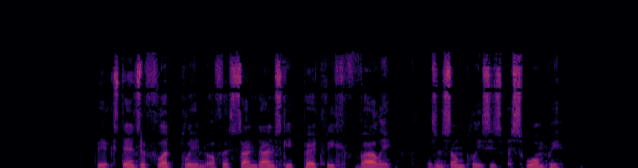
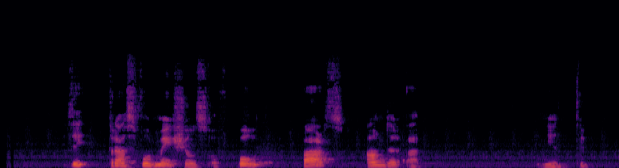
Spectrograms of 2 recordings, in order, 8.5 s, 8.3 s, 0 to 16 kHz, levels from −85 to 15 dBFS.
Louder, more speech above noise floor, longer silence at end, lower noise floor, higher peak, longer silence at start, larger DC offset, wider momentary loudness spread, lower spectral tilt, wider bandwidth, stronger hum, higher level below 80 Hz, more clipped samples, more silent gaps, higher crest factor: second, -41 LUFS vs -32 LUFS; first, 46 dB vs 32 dB; first, 1.05 s vs 0.45 s; first, -87 dBFS vs -64 dBFS; second, -22 dBFS vs -16 dBFS; first, 1.3 s vs 0.9 s; neither; second, 11 LU vs 19 LU; second, -3.5 dB/octave vs -5 dB/octave; about the same, 11.5 kHz vs 11 kHz; neither; first, -62 dBFS vs -84 dBFS; neither; neither; about the same, 22 dB vs 20 dB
